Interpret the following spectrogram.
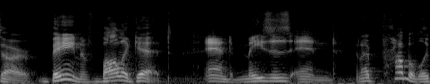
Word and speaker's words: Maze's End: Today's cards are Bane of Bala And Maze's End. and I probably pronounced Bala wrong. Whatever. Probably. Is it Maze's End or the Maze's? I always call it Maze's. I'm pretty sure it's Mace's.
